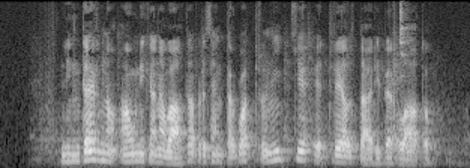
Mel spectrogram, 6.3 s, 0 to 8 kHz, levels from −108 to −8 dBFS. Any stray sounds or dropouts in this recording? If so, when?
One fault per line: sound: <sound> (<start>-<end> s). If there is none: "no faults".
no faults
